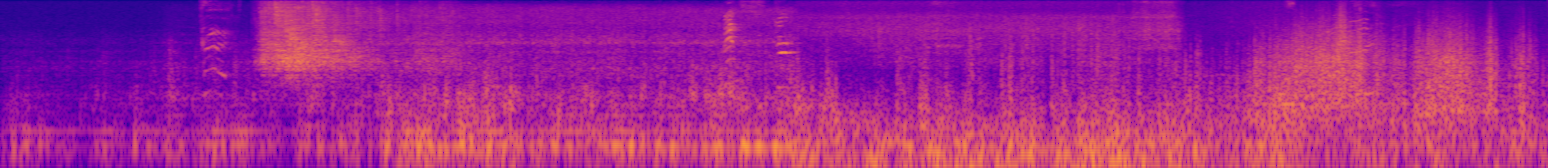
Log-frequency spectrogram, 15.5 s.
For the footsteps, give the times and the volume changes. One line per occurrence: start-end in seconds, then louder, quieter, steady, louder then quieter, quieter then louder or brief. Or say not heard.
not heard.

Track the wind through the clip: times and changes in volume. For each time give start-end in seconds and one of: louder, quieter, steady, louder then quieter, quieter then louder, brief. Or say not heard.
0.0-15.4 louder.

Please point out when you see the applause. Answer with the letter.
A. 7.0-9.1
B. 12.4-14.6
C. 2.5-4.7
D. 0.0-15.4
C.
